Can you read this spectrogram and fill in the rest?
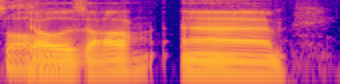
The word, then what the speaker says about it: Dolezal: even using Rachel Dolezal, how do you pronounce that? – Dolezal.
